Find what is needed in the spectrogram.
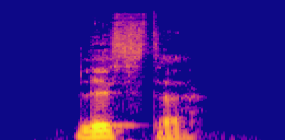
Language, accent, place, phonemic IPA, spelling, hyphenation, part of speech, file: German, Germany, Berlin, /ˈlɪstə/, Liste, Lis‧te, noun, De-Liste.ogg
- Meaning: list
